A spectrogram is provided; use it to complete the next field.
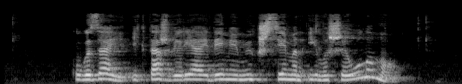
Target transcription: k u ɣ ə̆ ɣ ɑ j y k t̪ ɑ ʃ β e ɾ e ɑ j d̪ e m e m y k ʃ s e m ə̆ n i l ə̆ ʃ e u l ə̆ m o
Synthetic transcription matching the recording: k u ɣ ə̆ z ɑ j i k t̪ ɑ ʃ β e ɾ e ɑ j d̪ e m e m y k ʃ s e m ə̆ n i l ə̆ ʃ e u l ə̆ m o

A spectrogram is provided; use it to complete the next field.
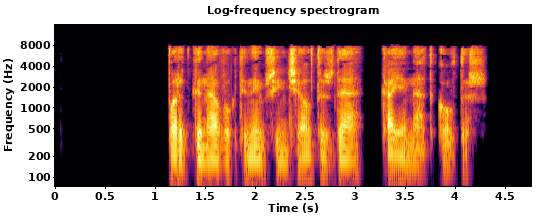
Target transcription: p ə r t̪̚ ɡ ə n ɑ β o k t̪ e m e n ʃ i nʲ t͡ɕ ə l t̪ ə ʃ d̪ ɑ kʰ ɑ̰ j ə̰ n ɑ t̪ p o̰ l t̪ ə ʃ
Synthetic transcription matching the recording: p ə r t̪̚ ɡ ə n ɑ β o k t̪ e n e m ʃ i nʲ t͡ɕ ɑ l t̪ ə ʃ d̪ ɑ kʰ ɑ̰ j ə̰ n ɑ t̪ k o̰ l t̪ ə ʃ

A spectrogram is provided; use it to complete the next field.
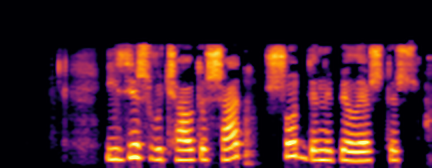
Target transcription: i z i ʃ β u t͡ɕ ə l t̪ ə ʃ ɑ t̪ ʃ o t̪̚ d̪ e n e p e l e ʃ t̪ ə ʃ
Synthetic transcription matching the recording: i z i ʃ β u t͡ɕ ɑ l t̪ ə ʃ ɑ t̪ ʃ o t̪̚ d̪ e n e p e l e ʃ t̪ ə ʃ

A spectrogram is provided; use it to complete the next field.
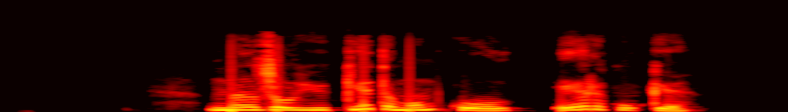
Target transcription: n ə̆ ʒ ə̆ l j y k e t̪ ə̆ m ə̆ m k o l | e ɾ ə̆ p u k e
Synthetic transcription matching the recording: n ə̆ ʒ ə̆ l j y k e t̪ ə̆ m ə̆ m k o l | e ɾ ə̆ k u k e

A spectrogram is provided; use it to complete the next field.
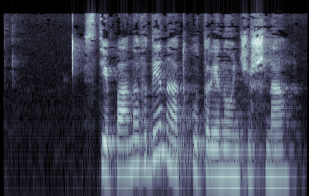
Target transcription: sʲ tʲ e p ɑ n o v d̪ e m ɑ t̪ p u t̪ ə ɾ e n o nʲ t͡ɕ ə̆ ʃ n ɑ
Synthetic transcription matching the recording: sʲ tʲ e p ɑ n o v d̪ e n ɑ t̪ k u t̪ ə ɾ e n o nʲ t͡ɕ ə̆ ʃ n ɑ

